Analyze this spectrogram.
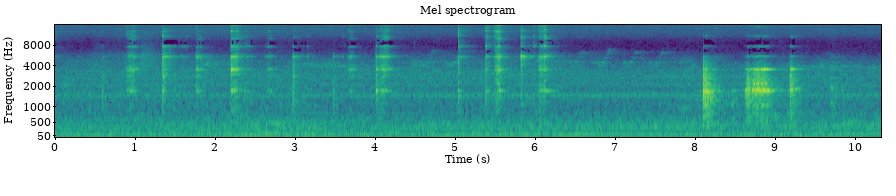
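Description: A metal spoon clinks and scrapes against a metal bowl.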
